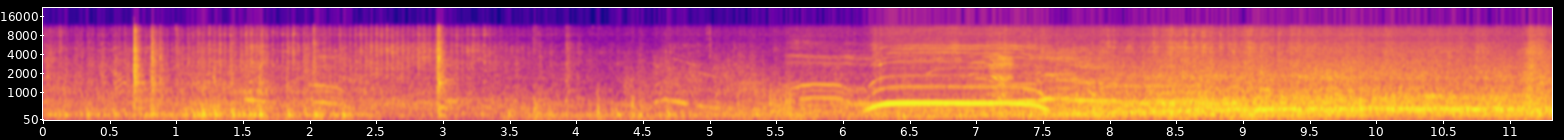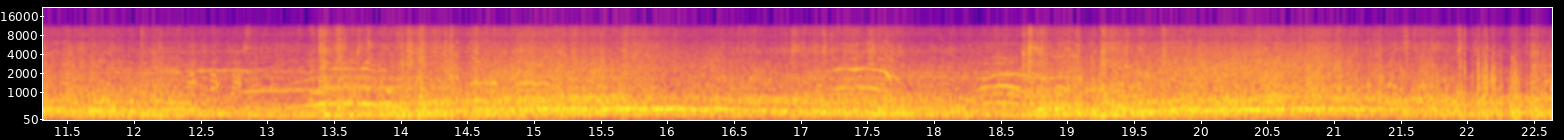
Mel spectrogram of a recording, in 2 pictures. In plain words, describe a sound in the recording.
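A roller coaster car rattles and roars along its track.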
